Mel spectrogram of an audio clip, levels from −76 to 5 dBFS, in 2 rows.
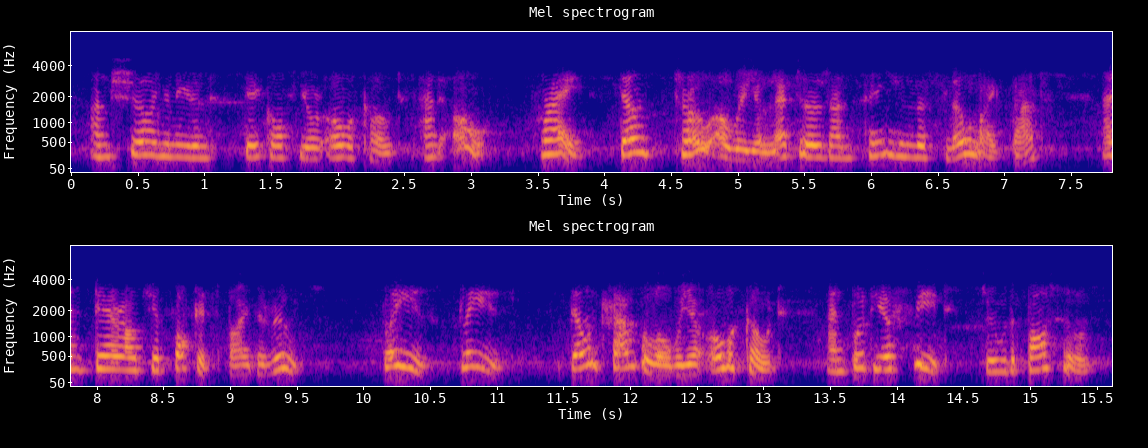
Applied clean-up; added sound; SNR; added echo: none; none; none; none.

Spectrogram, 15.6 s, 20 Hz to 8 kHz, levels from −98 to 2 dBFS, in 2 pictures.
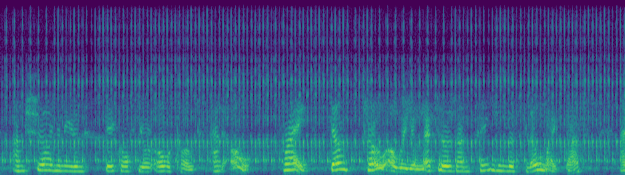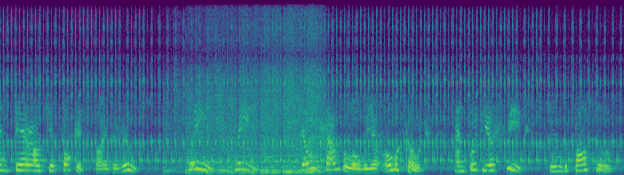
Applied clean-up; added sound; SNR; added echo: none; Snare drum + Rattle; 12 dB; none.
